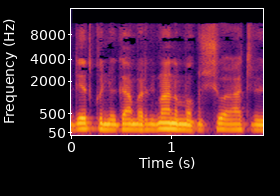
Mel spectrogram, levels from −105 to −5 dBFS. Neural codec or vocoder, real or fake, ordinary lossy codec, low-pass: codec, 24 kHz, 1.2 kbps, DualCodec; fake; MP3, 48 kbps; 10.8 kHz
